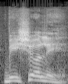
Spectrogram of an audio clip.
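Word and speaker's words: Bicholim: Bisholi.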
